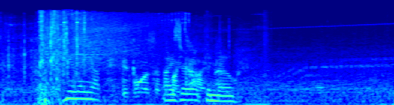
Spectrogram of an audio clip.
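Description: A game character unwraps and applies a medical kit with rustling and clicking sounds.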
